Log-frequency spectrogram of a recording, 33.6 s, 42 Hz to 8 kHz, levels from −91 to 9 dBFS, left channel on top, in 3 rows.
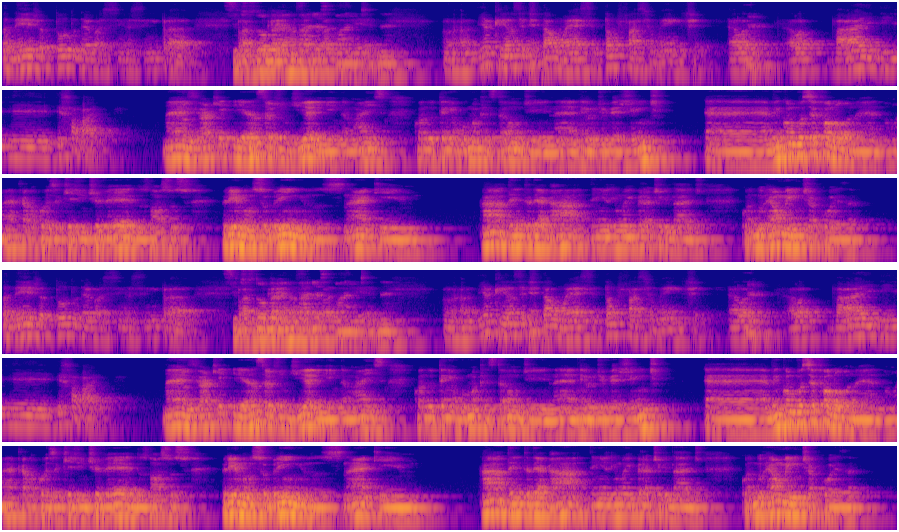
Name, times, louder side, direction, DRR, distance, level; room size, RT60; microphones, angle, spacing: voice 1, 0.0-3.7 4.0-4.7 5.5-8.7 9.1-9.4 9.7-10.0 10.3-12.4 13.3-13.5, equal, 15° left, -1 dB, 0.9 m, -37 dB
voice 2, 2.8-4.9 6.6-6.7 9.3-9.5 13.2-19.4 20.0-24.9 25.1-27.6 28.3-33.0, right 1 dB, 30° right, -2 dB, 0.7 m, -26 dB
4.7 x 3.2 x 2.9 m, 0.81 s
head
